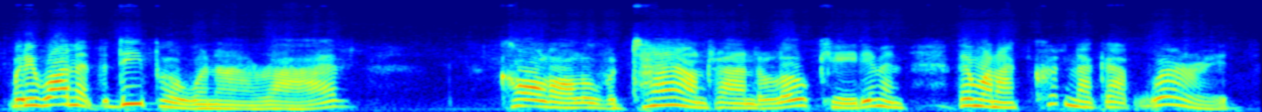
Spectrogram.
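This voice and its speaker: An actress playing a composed, subdued widow in an old-time radio drama, giving measured, earnest answers. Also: female voice, on the low side, big pitch swings, dull audio. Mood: measured recollection.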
